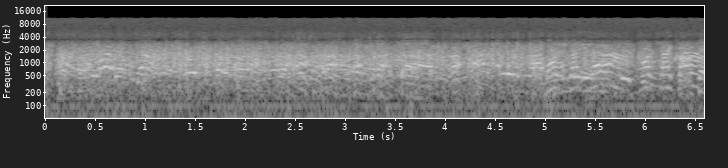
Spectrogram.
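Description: A crowd of men cheers and shouts all at once.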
